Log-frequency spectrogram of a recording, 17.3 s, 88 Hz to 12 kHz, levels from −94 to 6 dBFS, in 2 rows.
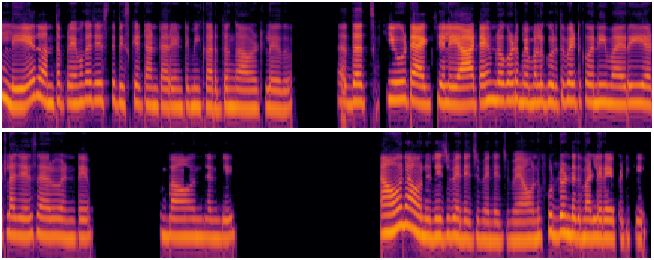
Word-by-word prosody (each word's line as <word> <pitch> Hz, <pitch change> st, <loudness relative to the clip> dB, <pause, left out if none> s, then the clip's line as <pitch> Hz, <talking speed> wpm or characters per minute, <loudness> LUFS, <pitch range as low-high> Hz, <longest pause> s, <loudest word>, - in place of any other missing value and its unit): లేదు 225 Hz, +9 st, +3 dB
అంత 240 Hz, 0 st, -1 dB
ప్రేమగా 240 Hz, +2 st, -1 dB
చేస్తే 260 Hz, 0 st, -3 dB
బిస్కెట్ 230 Hz, 0 st, -4 dB
అంటారేంటి, 210 Hz, -1 st, -3 dB
మీకర్థం 210 Hz, -1 st, -2 dB
కావట్లేదు. 195 Hz, -1 st, -4 dB, 0.7 s
ఆహ్, -, -, -3 dB
దట్స్ 245 Hz, -4 st, +2 dB
క్యూట్ 270 Hz, -1 st, +2 dB
యాక్చువల్లి. 230 Hz, 0 st, +4 dB, 0.2 s
ఆ -, -, +8 dB, 0.2 s
టైంలో 260 Hz, +2 st, +3 dB
కూడా 260 Hz, +1 st, +1 dB
మిమ్మల్ని 240 Hz, 0 st, 0 dB
గుర్తుపెట్టుకొని 245 Hz, 0 st, 0 dB
మరి 230 Hz, +1 st, +1 dB, 0.2 s
అట్లా 220 Hz, 0 st, -3 dB
చేశారు 210 Hz, -1 st, -3 dB
అంటే, 200 Hz, +1 st, -5 dB, 1.2 s
బావుందండి. 205 Hz, -1 st, -4 dB, 2.1 s
అవునవును 265 Hz, -3 st, +3 dB
నిజమే, 210 Hz, +1 st, -1 dB
నిజమే, 190 Hz, 0 st, -5 dB
నిజమే. 185 Hz, +1 st, -7 dB
అవును 190 Hz, +1 st, -3 dB
ఫుడ్ 240 Hz, -2 st, -1 dB
ఉండదు 215 Hz, -2 st, +1 dB
మళ్ళీ 200 Hz, 0 st, 0 dB
రేపటికి. 195 Hz, -1 st, -5 dB
215 Hz, 105 wpm, -23 LUFS, 205-245 Hz, 2.1 s, ఆ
